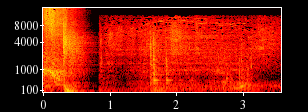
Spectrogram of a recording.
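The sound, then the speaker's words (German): Plastic water bottles crunch and crackle inside their shrink-wrap pack, a loud crinkling burst at first, then irregular creaks and rustles continuing at a moderate level with no talking. “Die Plastikflaschen mit dem Wasser knirschen. Weil die Plastikflaschen in eine Plastikpackung verpackt sind.”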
